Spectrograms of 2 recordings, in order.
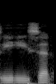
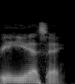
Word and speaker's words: Isis: It should also be noted that the preferred pronunciation of Isis is Eeset or Eesa.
